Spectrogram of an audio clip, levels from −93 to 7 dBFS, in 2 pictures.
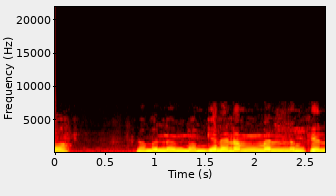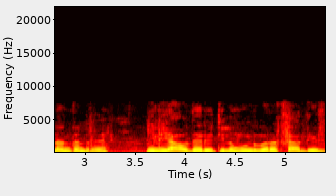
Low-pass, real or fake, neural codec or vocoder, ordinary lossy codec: none; fake; codec, 16 kHz, 8 kbps, FreqCodec, larger model; none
